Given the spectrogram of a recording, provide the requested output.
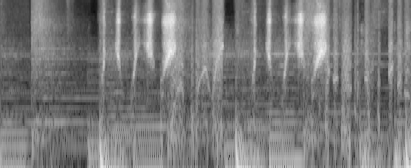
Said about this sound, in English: So I have to scratch the record now?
